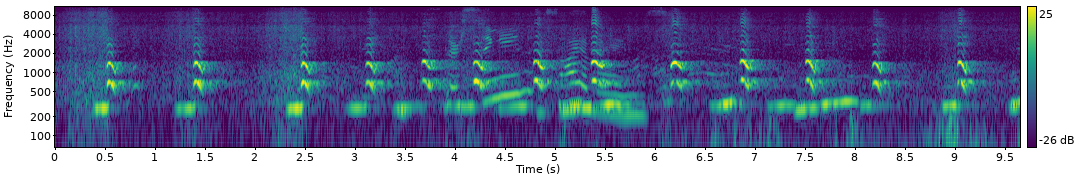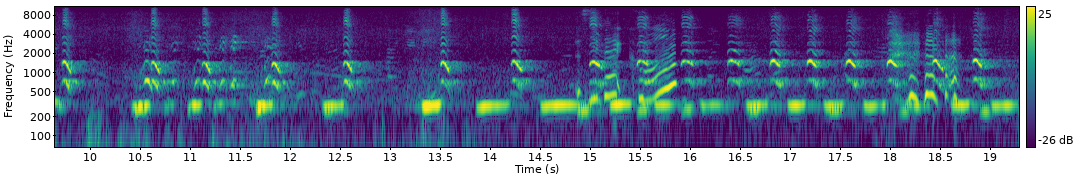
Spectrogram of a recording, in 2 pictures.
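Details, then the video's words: Captive monkeys at Woodland Park Zoo in a long singing bout: rapid, evenly spaced hooted notes with falling pitch, repeated almost twice a second, interrupted by a few swooping rising cries, over a constant wash of running water. "Singing Monkeys"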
